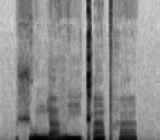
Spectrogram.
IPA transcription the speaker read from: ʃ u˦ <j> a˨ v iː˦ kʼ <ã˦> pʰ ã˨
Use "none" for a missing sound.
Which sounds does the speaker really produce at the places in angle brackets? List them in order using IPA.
ɲ, ã˦

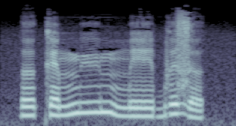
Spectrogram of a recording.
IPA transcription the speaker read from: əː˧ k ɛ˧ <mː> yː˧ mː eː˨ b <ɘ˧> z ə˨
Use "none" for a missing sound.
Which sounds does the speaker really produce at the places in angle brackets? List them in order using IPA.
mː, ɘ˧

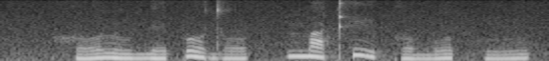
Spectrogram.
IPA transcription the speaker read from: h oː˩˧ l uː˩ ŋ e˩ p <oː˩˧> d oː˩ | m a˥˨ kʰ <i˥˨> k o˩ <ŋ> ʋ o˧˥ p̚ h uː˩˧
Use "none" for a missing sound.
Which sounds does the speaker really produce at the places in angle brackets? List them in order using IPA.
oː˥˨, i˥˨, ŋ

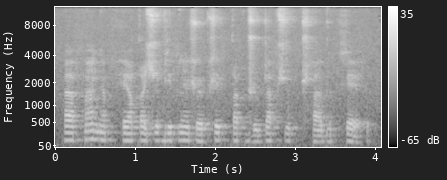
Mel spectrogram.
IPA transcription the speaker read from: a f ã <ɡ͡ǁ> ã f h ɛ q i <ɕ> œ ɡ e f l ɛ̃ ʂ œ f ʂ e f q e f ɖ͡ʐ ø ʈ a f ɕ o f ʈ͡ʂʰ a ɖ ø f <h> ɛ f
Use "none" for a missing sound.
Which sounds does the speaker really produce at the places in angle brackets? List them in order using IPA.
ɡ, ɕ, x

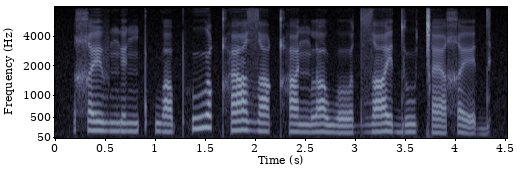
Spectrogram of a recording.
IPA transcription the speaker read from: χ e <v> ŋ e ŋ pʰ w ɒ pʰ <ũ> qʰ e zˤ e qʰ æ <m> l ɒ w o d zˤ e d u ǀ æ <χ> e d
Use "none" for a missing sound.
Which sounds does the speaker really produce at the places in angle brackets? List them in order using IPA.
v, u, ŋ, χ

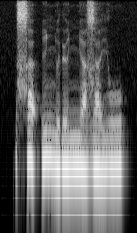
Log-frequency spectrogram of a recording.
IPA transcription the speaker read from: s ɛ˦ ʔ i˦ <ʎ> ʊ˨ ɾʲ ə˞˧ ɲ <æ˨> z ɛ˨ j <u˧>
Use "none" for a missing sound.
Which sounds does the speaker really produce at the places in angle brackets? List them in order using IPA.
ɲ, æ˨, u˧

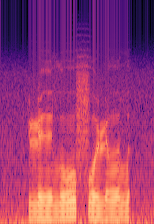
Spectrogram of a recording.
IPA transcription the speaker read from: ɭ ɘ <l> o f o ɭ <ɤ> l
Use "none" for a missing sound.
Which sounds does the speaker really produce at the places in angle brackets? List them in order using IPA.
l, ɤ

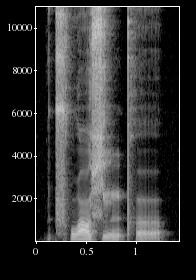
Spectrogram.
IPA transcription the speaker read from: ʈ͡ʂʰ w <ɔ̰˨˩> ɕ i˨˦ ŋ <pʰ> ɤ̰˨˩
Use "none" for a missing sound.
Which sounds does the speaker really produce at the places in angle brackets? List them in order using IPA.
ɔ˥˨, pʰ

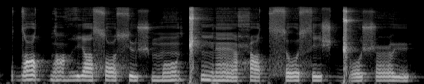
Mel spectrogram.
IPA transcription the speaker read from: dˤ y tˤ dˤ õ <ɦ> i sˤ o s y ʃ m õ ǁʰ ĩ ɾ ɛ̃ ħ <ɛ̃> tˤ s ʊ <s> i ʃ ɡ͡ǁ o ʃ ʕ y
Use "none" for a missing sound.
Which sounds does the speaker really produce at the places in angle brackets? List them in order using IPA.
ɦ, ɛ, s

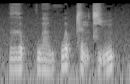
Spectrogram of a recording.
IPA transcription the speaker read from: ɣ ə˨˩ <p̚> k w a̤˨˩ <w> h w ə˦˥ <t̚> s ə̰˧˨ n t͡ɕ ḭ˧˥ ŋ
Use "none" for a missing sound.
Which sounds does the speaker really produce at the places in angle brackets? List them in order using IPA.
p̚, w, p̚

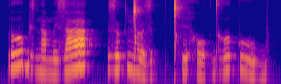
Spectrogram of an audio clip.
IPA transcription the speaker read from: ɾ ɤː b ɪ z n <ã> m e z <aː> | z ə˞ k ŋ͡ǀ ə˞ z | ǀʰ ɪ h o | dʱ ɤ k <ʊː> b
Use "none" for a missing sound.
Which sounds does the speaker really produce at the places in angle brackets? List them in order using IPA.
ã, aː, uː

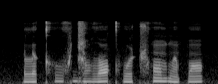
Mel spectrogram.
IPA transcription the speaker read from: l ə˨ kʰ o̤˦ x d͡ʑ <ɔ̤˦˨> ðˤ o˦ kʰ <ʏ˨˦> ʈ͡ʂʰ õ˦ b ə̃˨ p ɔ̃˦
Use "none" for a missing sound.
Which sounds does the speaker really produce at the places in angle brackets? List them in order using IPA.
ɔ̤˦˨, u˨˦

